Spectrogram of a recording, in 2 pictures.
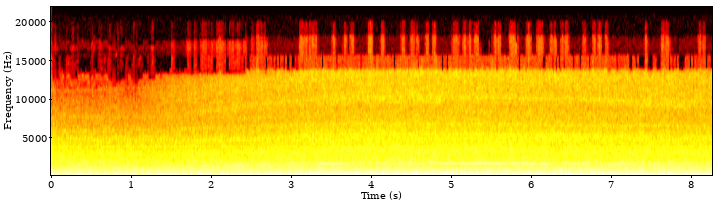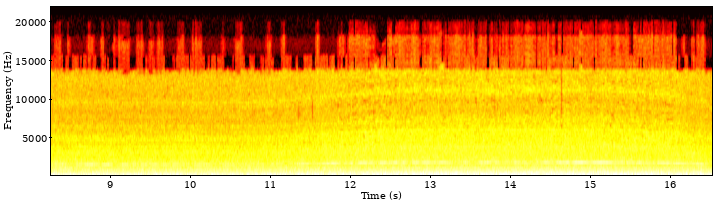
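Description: A McDonnell Douglas DC-8-73F freighter jet in Flight Simulator X taxis with a steady, dense engine roar and a faint high turbine whine that drifts slightly in pitch, continuous and unbroken throughout.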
